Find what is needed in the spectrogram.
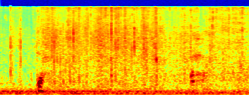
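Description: Dry leaf litter and twigs rustling and crinkling as a gloved hand grips a red-capped bolete and pulls it up from the forest floor.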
